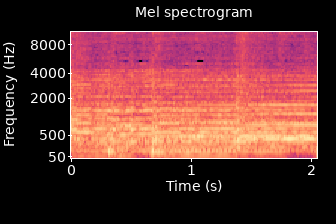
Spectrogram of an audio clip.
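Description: A wind band of horns, trumpets, trombones and saxophones playing held chords, with a choir singing along and timpani strokes underneath.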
